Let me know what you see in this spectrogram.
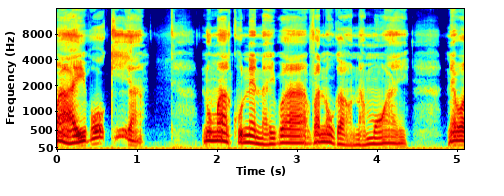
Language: Hula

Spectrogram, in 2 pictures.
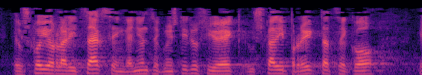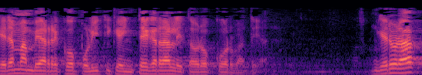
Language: Basque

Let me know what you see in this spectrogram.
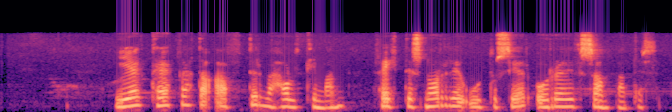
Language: Icelandic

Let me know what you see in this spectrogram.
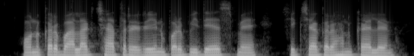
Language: Maithili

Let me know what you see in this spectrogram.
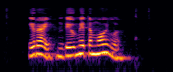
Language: Mari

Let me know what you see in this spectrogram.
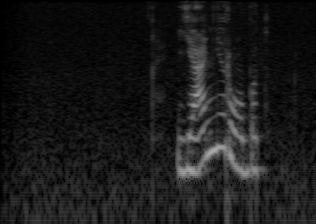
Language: Russian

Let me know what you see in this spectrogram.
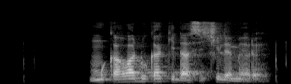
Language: Taita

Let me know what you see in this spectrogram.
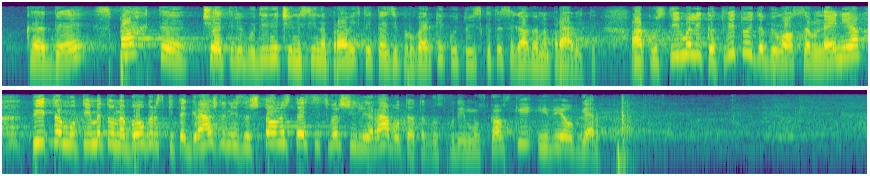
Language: Bulgarian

